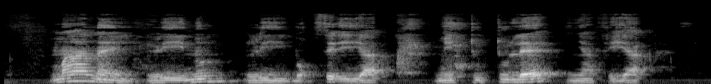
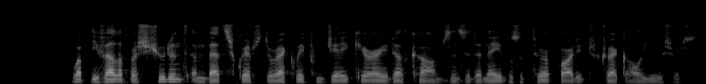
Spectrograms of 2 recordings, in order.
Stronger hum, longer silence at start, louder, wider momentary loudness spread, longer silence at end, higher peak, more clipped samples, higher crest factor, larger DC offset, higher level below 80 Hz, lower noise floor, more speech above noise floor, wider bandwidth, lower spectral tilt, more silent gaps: neither; second, 0.5 s vs 0.75 s; first, -20 LUFS vs -41 LUFS; first, 14 LU vs 10 LU; first, 0.65 s vs 0.1 s; first, 0 dBFS vs -18 dBFS; neither; about the same, 20 dB vs 24 dB; neither; first, -44 dBFS vs -76 dBFS; second, -54 dBFS vs -83 dBFS; second, 34 dB vs 42 dB; first, 11.5 kHz vs 10 kHz; about the same, -5 dB/octave vs -4.5 dB/octave; neither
